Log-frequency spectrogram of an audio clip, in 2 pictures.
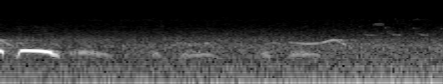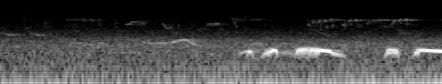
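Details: Spotted dove used to lure wild doves, heard as loud husky coos at the start and again near the end, with softer distant cooing between and a few high, thin chirps of other small birds.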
